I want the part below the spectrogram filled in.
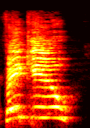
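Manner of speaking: squeaky high, loud thank you; mock high thank you. To the record clerk, a squeaky high thank you. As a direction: pipe it up high and bright like a relieved kid.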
